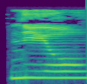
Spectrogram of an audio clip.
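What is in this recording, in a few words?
"niu", Mandarin Chinese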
